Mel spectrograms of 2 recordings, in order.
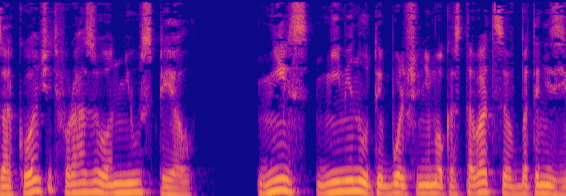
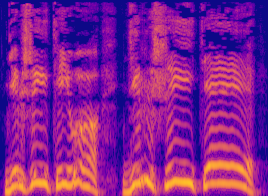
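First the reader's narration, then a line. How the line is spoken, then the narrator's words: Crowd yelling. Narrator (Russian): вопили все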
